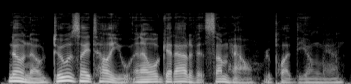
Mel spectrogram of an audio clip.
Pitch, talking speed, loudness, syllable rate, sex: 110 Hz, 325 wpm, -19 LUFS, 6.6 syllables/s, male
